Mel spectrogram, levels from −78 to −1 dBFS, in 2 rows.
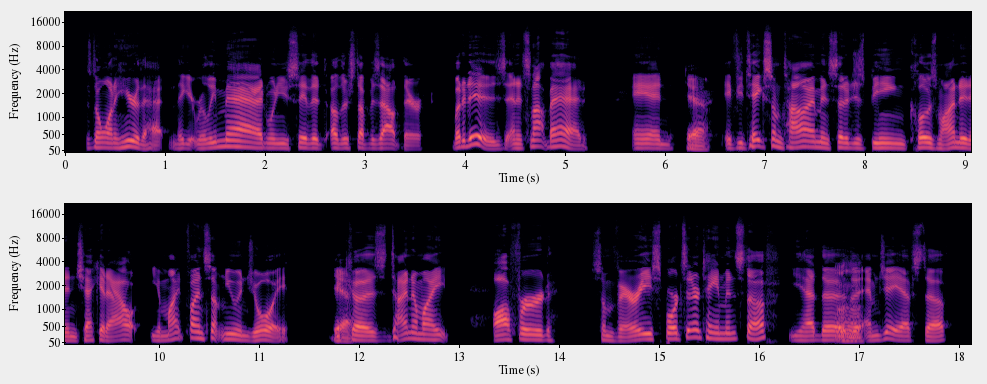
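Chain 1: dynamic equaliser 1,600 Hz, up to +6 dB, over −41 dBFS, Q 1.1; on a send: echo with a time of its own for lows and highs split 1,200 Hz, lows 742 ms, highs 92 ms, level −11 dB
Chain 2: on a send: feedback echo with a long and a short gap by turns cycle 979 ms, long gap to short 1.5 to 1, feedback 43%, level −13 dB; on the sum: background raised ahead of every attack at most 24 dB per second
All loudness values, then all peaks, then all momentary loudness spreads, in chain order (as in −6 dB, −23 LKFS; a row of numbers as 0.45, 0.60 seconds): −27.5, −28.0 LKFS; −9.5, −12.5 dBFS; 9, 6 LU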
